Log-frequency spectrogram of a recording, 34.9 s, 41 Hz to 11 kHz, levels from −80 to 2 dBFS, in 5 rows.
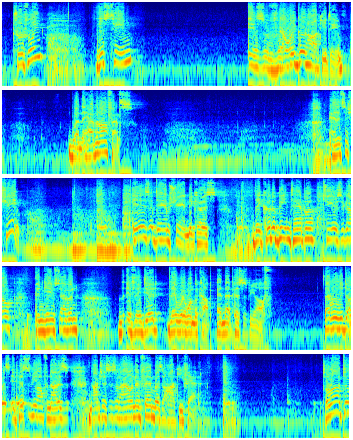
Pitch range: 120-170 Hz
